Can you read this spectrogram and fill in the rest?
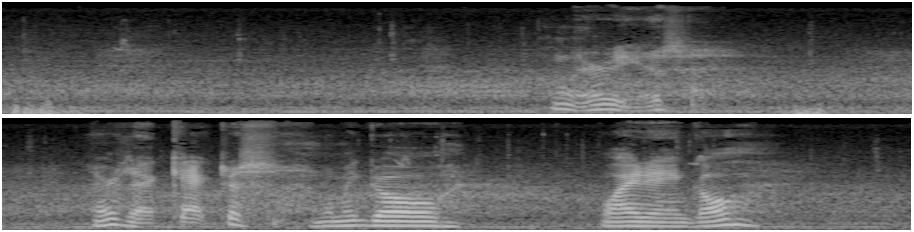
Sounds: Speech

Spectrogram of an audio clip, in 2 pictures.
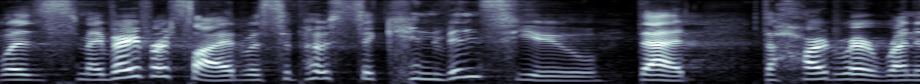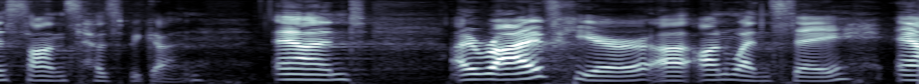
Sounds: Speech

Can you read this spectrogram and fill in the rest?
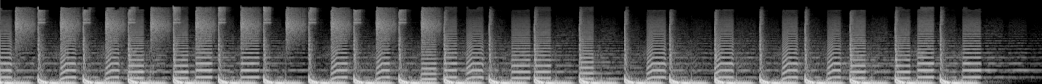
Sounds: Electronic music, Techno, Music

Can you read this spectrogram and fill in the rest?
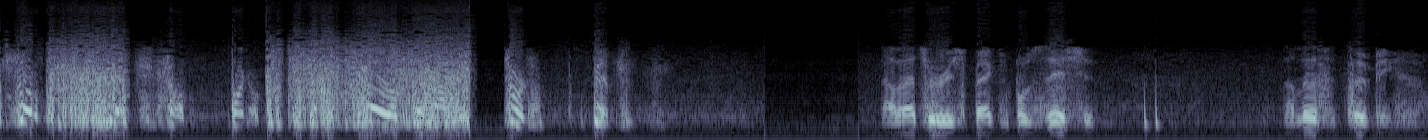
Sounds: Speech

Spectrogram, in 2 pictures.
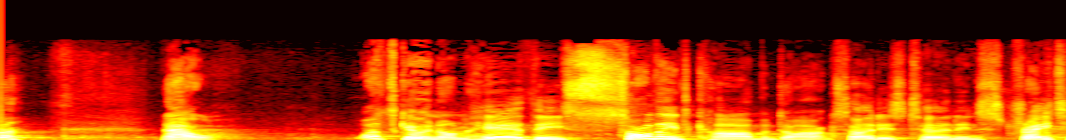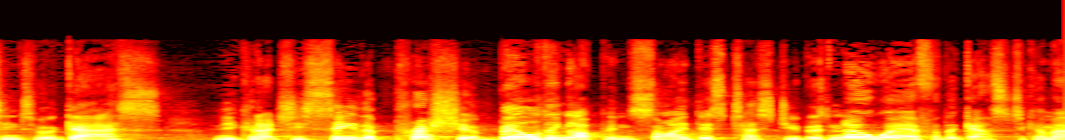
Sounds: Speech

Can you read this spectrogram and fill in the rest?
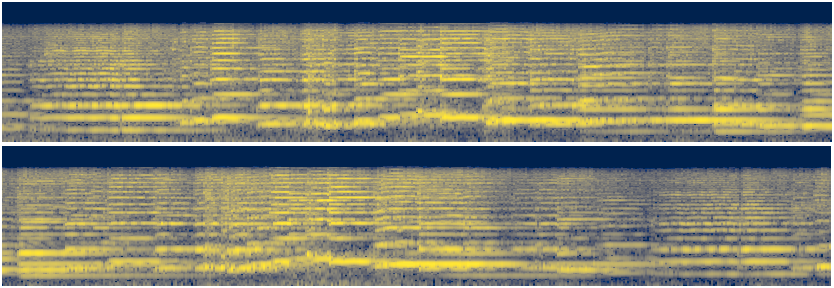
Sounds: Music, fiddle, Musical instrument

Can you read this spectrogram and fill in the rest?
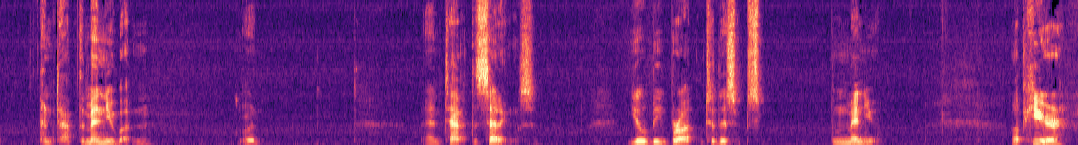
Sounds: Speech

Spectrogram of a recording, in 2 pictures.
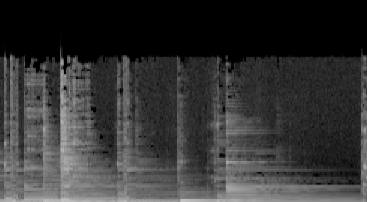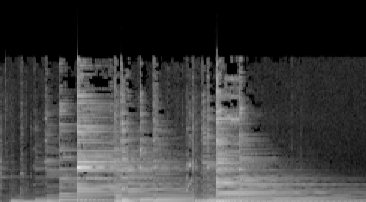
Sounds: Music

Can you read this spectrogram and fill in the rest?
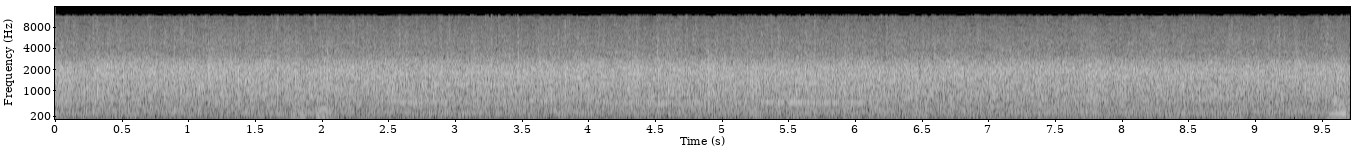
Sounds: man speaking, Narration, Speech

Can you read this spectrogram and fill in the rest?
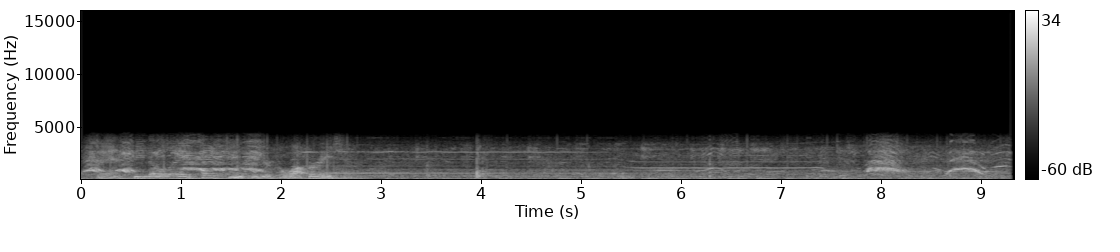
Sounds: Music, Speech

